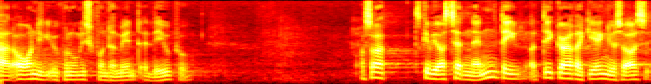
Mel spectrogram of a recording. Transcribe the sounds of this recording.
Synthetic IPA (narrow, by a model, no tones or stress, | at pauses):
ɑ̈e̝ɾ̥ɒ̰n̩liøkʰono̝ːmisɡ̥fɔ̽nd̥æmen̰d̥æle̝ːʊəpʰɒ̽ | ʔɒ̽sɒ̽sɡ̥æʋiɒ̽sə̥t͡sʰɛ̰ːd̥enænn̩d̥e̝̰ːlɒ̽d̥e̝ɡ̥ɶɐʁɛɡ̥e̝ɐeŋn̩jo̝sɒ̽ɒ̽sə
